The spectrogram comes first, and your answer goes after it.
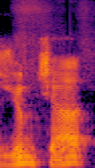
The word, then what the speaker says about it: Yamcha: fashion advice from Bulma Yamcha which you can also pronounce as yumcha because you know puns and yum just drinking tea it's a pun to drinking tea okay let's beat SWS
